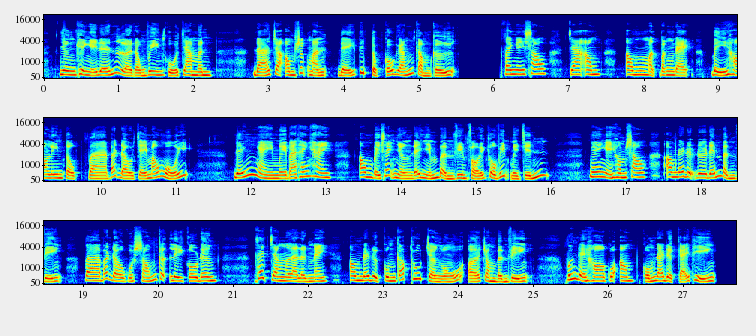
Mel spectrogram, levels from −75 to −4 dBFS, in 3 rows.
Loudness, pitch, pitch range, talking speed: -16 LUFS, 230 Hz, 200-265 Hz, 225 wpm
